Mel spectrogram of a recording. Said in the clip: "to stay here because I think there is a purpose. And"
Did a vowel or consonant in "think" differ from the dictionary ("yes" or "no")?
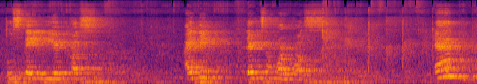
yes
